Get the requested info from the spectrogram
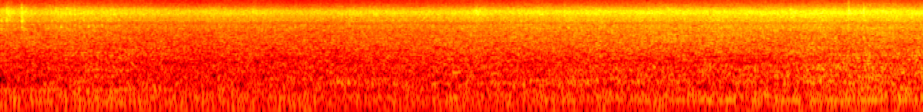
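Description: Steady, even rushing background noise with a constant low hum underneath, and no distinct calls, knocks or other events.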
